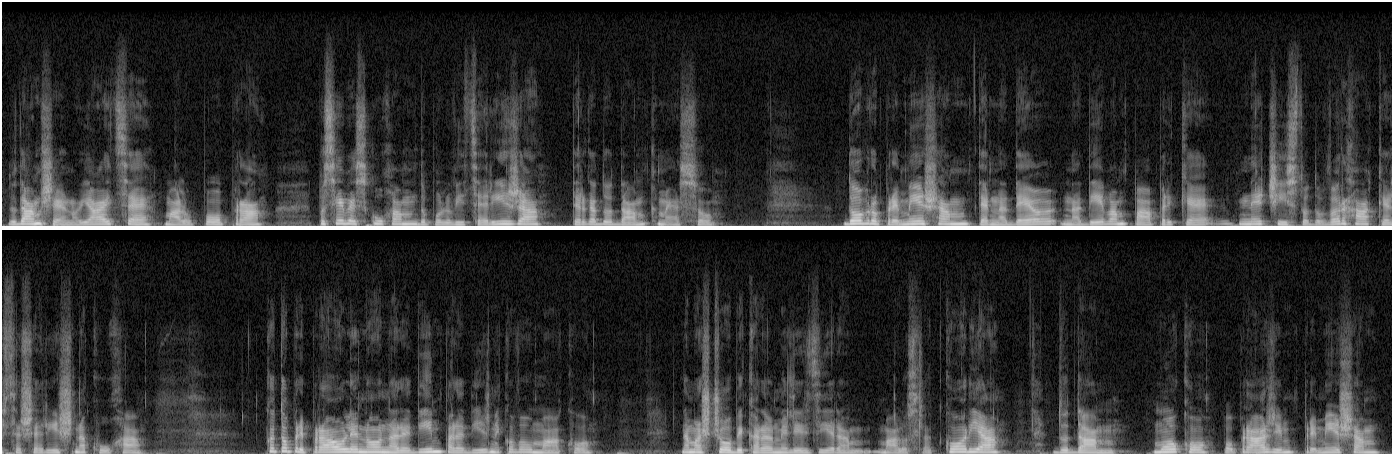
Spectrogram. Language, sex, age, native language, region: Slovenian, female, 60+, Slovenian, Drava region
